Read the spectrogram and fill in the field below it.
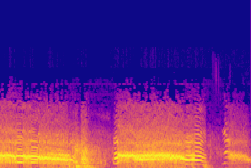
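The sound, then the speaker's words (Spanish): A woman screams hysterically and loudly in long shrill wails broken by brief catches of breath, the frantic cries running almost nonstop for a few seconds. “Lo hemos bajado ya porque ahora se pone a gritar cual poseída”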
